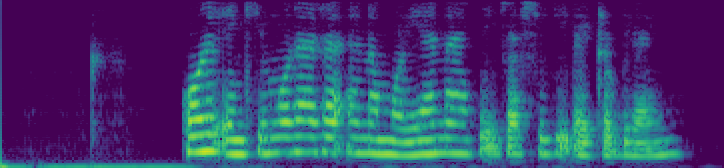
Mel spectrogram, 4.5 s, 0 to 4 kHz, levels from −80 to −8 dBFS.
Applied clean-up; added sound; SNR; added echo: neural mask model DeepFilterNet 3.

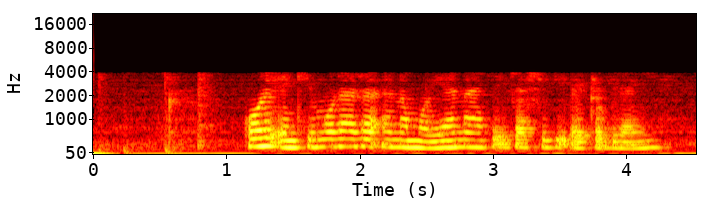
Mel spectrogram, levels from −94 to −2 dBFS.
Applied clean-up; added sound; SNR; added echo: none; Drum / Drum kit; 19 dB; reverberation time 0.2 s.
